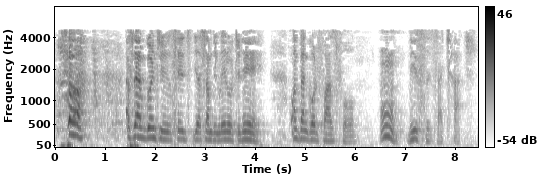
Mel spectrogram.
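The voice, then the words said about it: Non-American accented English. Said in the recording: “sometimes people from America, they do say we have accent. And we do say they have accent. I don't know who have accent. So, you have accent.”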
